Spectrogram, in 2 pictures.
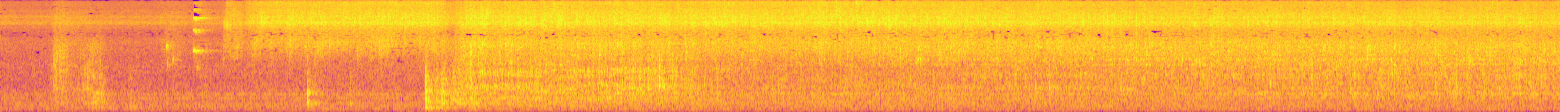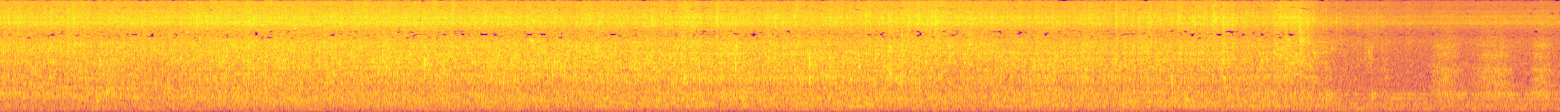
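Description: Water running from a tap into a laundry sink, a steady rush that starts suddenly about four seconds in and shuts off shortly before the end. A few sharp clicks and knocks come before the water starts.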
